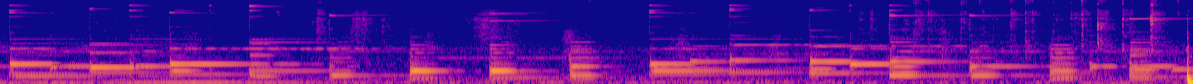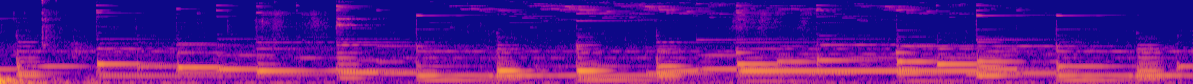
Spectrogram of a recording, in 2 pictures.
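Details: Plucked, bell-like melodic music with regular repeated notes and a single sharp knock midway; no animal voice.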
